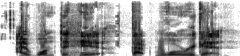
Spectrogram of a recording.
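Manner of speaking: plain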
